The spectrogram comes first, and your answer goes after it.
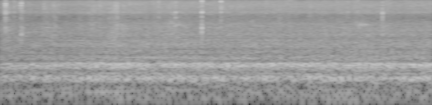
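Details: Robber bee taking propolis from matchsticks for reuse, heard as a steady, low, unwavering buzz with a brighter overtone and scattered soft ticking.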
